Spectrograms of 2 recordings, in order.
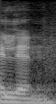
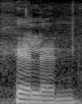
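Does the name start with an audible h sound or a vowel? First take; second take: vowel; h sound. First: The name starts directly with a vowel sound. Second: The name starts with an audible h sound. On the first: This is how most people say the name. "la mayoría me dice Ellen" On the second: This is the name's proper form because it is spelled with H. "es Helen. Porque tiene la H"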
